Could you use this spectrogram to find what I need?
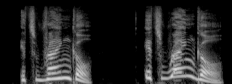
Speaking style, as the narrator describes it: cried Jane Witherstein

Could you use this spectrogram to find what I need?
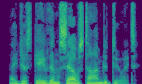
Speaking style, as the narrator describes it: muttered Falmouth

